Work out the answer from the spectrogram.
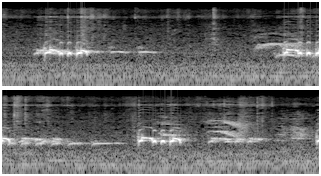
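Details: Zebra dove of a local strain, a keen singer used as a lure for other birds, delivering three phrases, each a quick rattling burst of coos trailing off into softer, lower rolling notes.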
